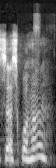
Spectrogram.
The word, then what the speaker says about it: Susquehanna: Yeah, Susquehanna. Is it not Susquehanna? It is Susquehanna.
